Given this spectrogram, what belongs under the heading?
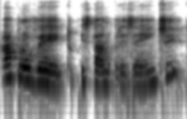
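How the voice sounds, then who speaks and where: Slow, patient Brazilian woman teaching. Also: on the high side, animated. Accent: Brazilian Portuguese. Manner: slow, patient, explanatory, checking with "né?" and "tá?". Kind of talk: grammar lesson for schoolchildren.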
